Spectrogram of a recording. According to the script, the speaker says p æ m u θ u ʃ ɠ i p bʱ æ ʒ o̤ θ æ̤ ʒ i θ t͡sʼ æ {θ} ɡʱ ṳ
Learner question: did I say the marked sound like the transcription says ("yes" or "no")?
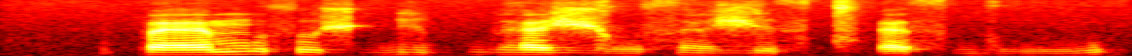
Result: yes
